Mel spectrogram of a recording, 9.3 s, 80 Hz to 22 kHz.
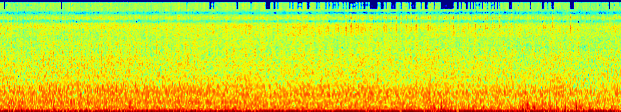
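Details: Brand-new Powerhaus VW 2110cc air-cooled turnkey engine for a 1966 21-window bus, upgraded head, dual 44 carbs, on dyno after valve adjustment; deep even flat-four rumble, no tapping or misses; normal running.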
